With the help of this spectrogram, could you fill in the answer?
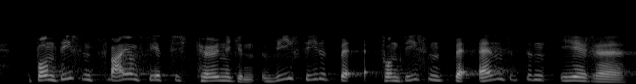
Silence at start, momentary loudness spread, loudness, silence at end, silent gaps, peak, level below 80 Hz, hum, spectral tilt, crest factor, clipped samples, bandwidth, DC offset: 0 s; 12 LU; -41 LUFS; 0 s; none; -18 dBFS; under -90 dBFS; none; -3.5 dB/octave; 22 dB; under 0.1%; 4 kHz; under 0.1%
